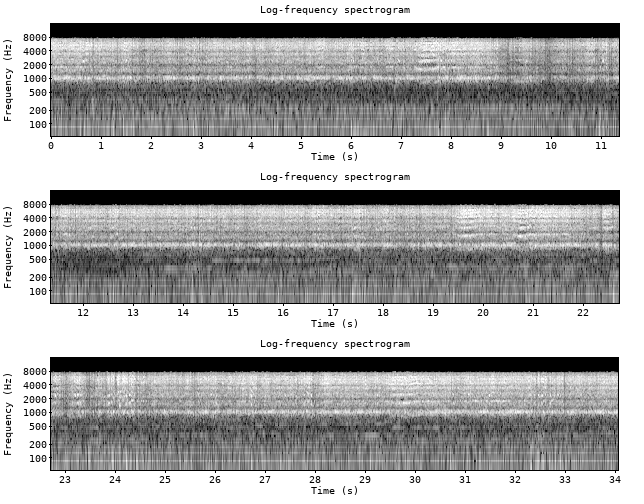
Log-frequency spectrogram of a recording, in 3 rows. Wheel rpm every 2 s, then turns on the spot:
230, 230, 230, 230, 230, 230, 230, 230, 230, 230, 230, 230, 230, 230, 230, 230, 220.
none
